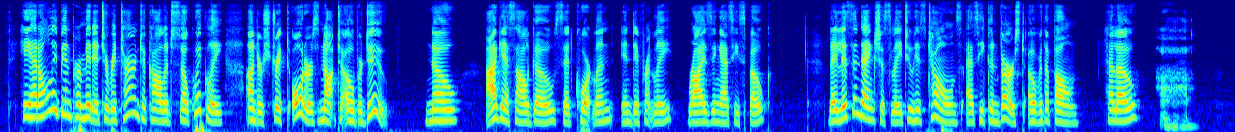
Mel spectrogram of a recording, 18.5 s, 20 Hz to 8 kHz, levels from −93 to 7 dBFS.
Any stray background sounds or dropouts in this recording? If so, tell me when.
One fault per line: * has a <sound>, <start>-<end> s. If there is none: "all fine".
* has a laugh, 17.3-18.0 s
